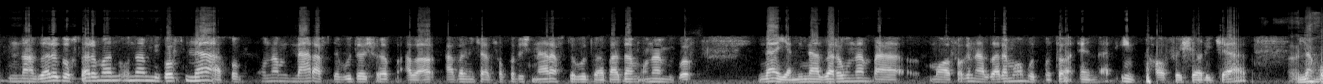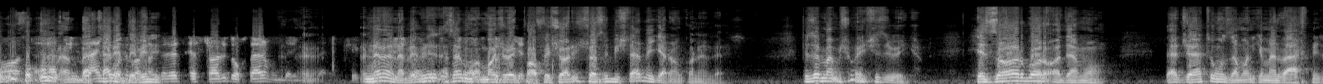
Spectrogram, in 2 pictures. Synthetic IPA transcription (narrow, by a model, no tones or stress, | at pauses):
næzæɾe̞d̪o̞xt̪æɾemænuːnæmːiːɡoft̪næxob̚ | uːnæmnæɾæft̪e̞buːd̪eʃvæævːæliŋcʰeæsæxo̞d̪eʃnæɾæft̪e̞buːd̪væbæːd̪æmṵːnæmːiːɡoft̪næjæniːnæzæɾeuːnæmbæmovɒːfḛɣenæzæɾe̞mɒːbuːd̪̚mont̪ʰɒ̰ʔe̞ŋɢæ̰d̪̥iːnpʰɒːfe̞ʃɒːɾiːcʰæ̰ɾd̪̥næxobxobʔunbæːæɾeebiːnid̪ɾeesɾɒːɾed̪oxt̪æɾemund̪ɒɾimæienænænæbebinid̪æsænmɒːd͡ʒeɾɒːjepʰɒːfe̞ʃɒːɾiːʃt̪ʰɒːzebiːʃt̪æɾne̞ɟæɾʔɒ̰nkʰonæ̰nd̪æ̰st̪ | b̥ezɒɾimænbe̞ʃomɒ̰jḛt͡ʃʰiːziːbe̞̰ɟæm | he̞zɒːɾbɒːɾɒ̰ːd̪æmɒ̰ː | d̪̥æɾd͡ʒæhæt̪ʰeunzæmɒːniːcʰe̞mænvæχt̪miːd̪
